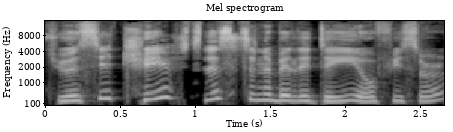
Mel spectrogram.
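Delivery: put-on attempt at an English accent. Addressing the other speaker, stating her english job title in a put-on english accent. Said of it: "c'est le moment de sortir mon meilleur accent anglais".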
